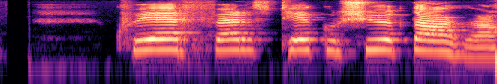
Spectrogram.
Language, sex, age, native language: Icelandic, male, 8, Icelandic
